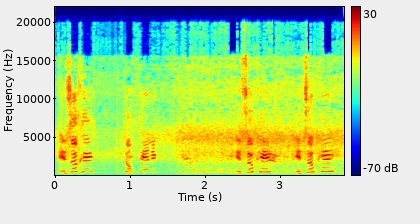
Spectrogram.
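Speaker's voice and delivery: soothing. Real, not acted. Calming a startled animal, high voice.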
